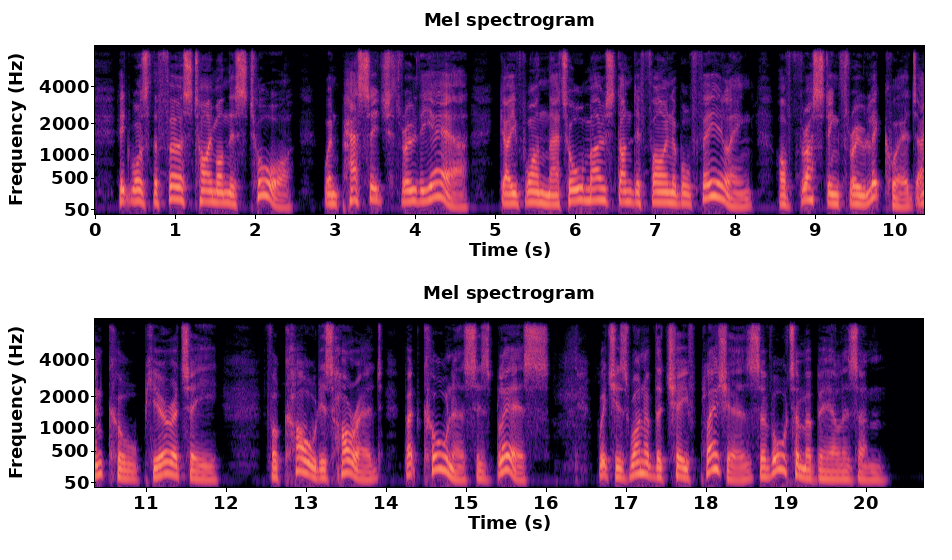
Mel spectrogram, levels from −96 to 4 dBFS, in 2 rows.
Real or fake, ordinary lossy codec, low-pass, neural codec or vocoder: real; Opus, 64 kbps; 7.2 kHz; none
